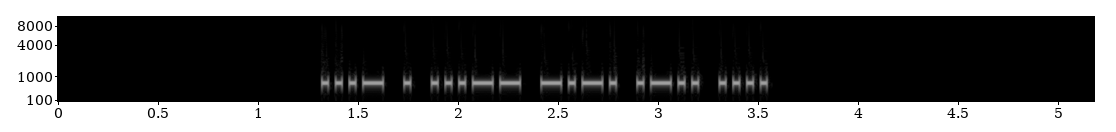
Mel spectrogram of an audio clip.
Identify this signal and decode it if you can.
Morse code, heard as a keyed tone, about 34 wpm, 700 Hz. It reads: VE3CLH
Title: DXCC-100 Call Signs - 6 Characters - 35wpm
